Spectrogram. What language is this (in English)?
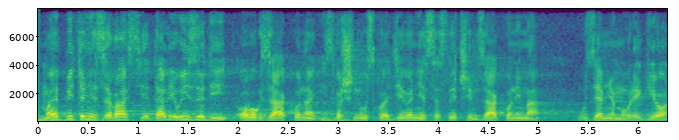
Serbian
